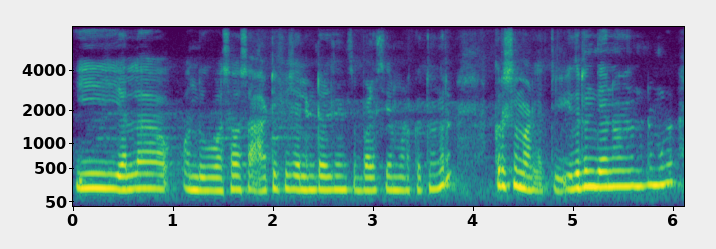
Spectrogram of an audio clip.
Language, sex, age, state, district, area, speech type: Kannada, male, 18-30, Karnataka, Yadgir, urban, spontaneous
